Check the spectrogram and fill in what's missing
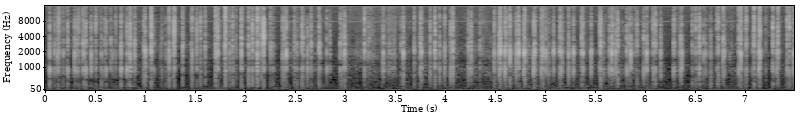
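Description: A small, closed, printed cardboard box of Paracetamol tablets, likely holding blister packs, is held in both hands and tapped and scratched with long natural fingernails. Rapid, crisp clicks and dry scratches come in quick bursts, bright and papery with almost no low end and no ring after each tap.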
